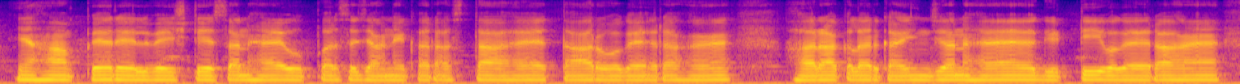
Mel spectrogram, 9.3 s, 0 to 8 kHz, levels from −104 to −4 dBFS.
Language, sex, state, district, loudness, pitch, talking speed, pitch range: Hindi, male, Chhattisgarh, Balrampur, -16 LUFS, 105 Hz, 140 wpm, 105-110 Hz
